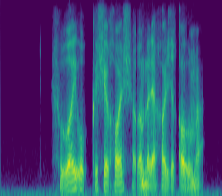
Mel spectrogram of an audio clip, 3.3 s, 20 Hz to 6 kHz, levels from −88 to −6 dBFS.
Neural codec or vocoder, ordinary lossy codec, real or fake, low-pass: autoencoder, 22.05 kHz, a latent of 192 numbers a frame, VITS, trained on many speakers; Opus, 16 kbps; fake; 5.4 kHz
